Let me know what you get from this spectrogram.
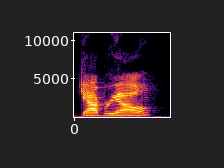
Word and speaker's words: Gabrielle: Gabrielle, and that's spelled like the girl's name, GABRIELLE, not Gabrielle, _ Loren, like Sophia Loren.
